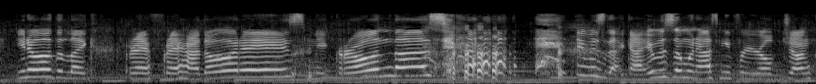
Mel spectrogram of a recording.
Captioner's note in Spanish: Risas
